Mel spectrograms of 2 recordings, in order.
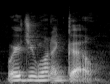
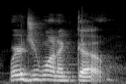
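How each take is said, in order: First: 'Did you' becomes 'jew' and 'want to' becomes 'wanna'. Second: The same.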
